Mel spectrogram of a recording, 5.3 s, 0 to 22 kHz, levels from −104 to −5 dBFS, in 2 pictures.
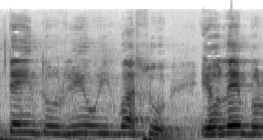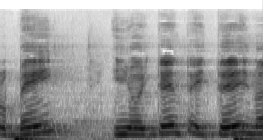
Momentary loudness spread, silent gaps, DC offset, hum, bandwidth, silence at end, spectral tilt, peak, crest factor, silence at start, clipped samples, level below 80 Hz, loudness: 11 LU; none; under 0.1%; none; 12.5 kHz; 0 s; -6 dB/octave; 0 dBFS; 16 dB; 0 s; under 0.1%; -28 dBFS; -17 LUFS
